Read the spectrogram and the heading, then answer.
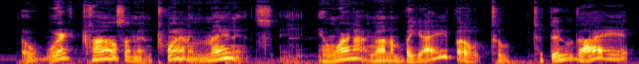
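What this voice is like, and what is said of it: Put-on Southern US accent. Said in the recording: “Are you mocking her southern accent?”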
